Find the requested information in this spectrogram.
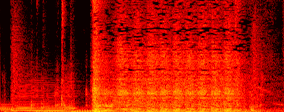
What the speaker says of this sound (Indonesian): Ini kita starter. Nggak mau hidup.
